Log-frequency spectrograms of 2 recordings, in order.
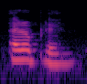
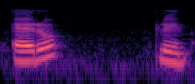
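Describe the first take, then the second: First: Said in the usual way. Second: aeroplane slowly as "aero", pause, "plane"; split in halves. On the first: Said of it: "half half करके aeroplane". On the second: Shown as a demonstration. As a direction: break aeroplane into two separate halves. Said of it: "half half करके". (Aeroplane को आधा-आधा तोड़कर, धीरे)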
